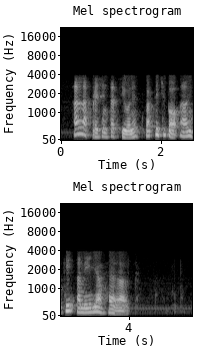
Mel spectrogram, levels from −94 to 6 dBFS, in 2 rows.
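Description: From 1.11 s to the end, de-emphasis applied wrongly: an unneeded treble cut tilts the response down, about 11 dB at 10 kHz relative to 1 kHz, leaving the speech dull and muffled.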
